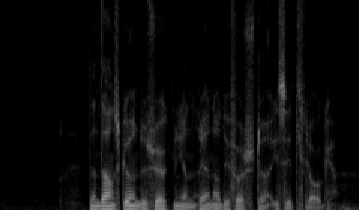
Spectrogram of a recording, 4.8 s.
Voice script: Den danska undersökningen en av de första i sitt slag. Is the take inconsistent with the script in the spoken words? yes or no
no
